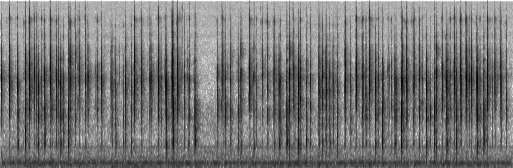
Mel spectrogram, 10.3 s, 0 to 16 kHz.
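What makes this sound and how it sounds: Fingertips of both hands type steadily on a full-size CYBERBOARD R3 mechanical keyboard with an aluminum case, plastic keycaps and Holy Panda switches. The result is a rapid stream of short, dry, bright clicks and clacks, each ending almost at once and centered around 2.5 kHz, with a brief pause near the four-second mark. A faint low hum sits underneath.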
